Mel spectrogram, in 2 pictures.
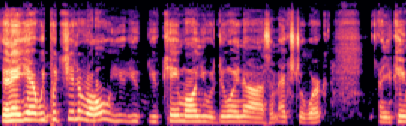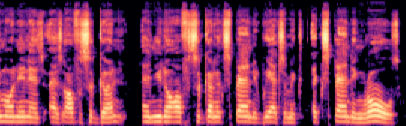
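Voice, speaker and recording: A man hosting a relaxed interview show, his voice sitting a little high. He backs his guest up often and builds his questions slowly, circling before he lands on them. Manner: affirming, asks long wandering questions. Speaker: talk show host. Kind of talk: casual interview chat.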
